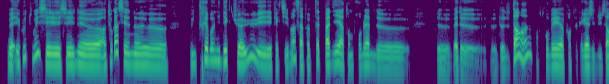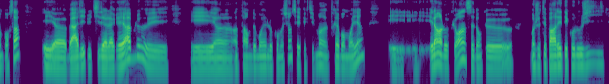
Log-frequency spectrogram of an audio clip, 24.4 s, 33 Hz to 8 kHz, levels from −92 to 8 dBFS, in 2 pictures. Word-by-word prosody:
Beh, 120 - +3
écoute 180 +9 -6
oui 240 +7 -1
c'est 120 - +2
c'est 120 +2 -1
une, 120 +2 -1
heu 110 -2 +3
en 105 - -1
tout 115 - -9
cas 260 - +4
c'est 140 - +1
une, 120 0 -5
heu, 115 -2 -1 0.5
une 120 +1 -10
très 170 +3 +2
bonne 160 0 -4
idée 150 0 0
que - - -29
tu 130 - 0
as 120 - +3
eue 165 0 -2
et 115 -2 +1
effectivement 110 - -5
ça 110 -11 -1
peut 110 - -7
peut-être - - -4
palier 125 +3 +5
à - - +5
ton 110 - -13
problème 115 +2 -2
de 95 -3 -8 0.7
de, - - -9
beh, - - 0
de - - -3
de 330 -2 -11
de - - -6
de 95 - -16
temps, 215 +1 +8
hein. - - -1 0.2
Pour 120 - -29
trouver, 110 0 -1
heu 105 - +4
pour 110 - -14
te - - -44
dégager 105 0 0
du 105 0 -17
temps 105 0 0
pour - - -8
ça - - +6 0.5
et 105 0 +2
heu, 95 -1 +4
ben - - +7
allier 100 +3 +5
l'utile 105 0 -2
à 100 - +6
l'agréable 105 - +5 0.2
et 95 -3 -5 0.5
et 95 0 -1
heu, 95 - -2 0.3
en 105 - -6
termes 100 0 -5
de 100 - -6
moyens 100 +1 -5
de - - -9
locomotion 100 - -6
c'est 195 - -2
effectivement 110 +1 -7
un 105 -2 -6
très 105 - -2
bon 100 0 -4
moyen 105 - -2 0.6
et 325 -2 -7
et 310 +2 -15
et - - +5
là - - +9
en - - +10
l'occurrence 105 +8 +1
donc, 100 +1 -6
heu, 95 -1 -1 0.4
moi 115 - -2
je 110 - -4
t'ai 110 +1 -6
parlé 110 +2 +6
d'écologie, 115 +3 -4
110 Hz, 205 wpm, -25 LUFS, 100-130 Hz, 0.7 s, en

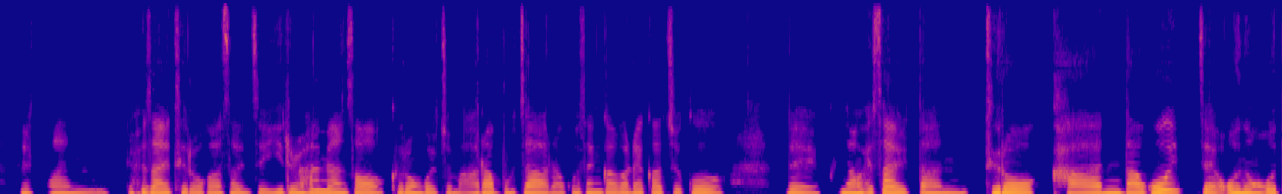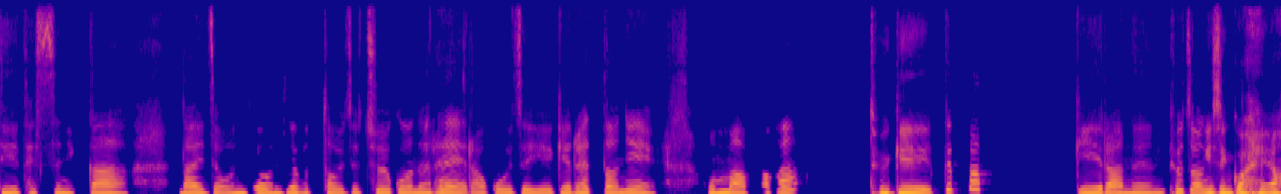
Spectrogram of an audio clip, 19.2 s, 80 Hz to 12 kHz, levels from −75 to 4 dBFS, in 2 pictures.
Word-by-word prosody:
일단 220 -2 -5 0.2
회사에 290 -3 +2
들어가서 220 +1 -3
인제 205 0 -6
'일을 235 +4 -1
하면서 285 -7 0
그런 225 0 -1
걸 220 -2 -2
좀 205 -1 -6
알아보자.'라고 215 0 -1
생각을 270 0 -2
해 - - 0
가지고 245 -6 -2 0.4
네 215 -4 -1
그냥 250 -1 +1
회사에 300 +1 +2
일단 210 -2 -2
들어간다고 245 +4 +3
"이제 335 -9 -2
어느 245 +2 +4
어디에 235 0 +1
됐으니까 230 +1 -2 0.4
나 230 0 +3
이제 220 0 -2
언제 215 +3 0
언제부터 250 -1 -1 0.2
출근을 310 -4 -1
해."라고 220 -9 0
이제 215 +1 -1
얘기를 260 +6 0
했더니 295 -5 0 0.4
엄마 260 +2 +4
아빠가 250 - -2 0.5
되게 250 -1 +5 1.1
뜻밖이라는 230 -6 +2
표정이신 330 -6 +3
거예요. 260 +1 +5
240 Hz, 310 characters per minute, -22 LUFS, 220-265 Hz, 1.1 s, 되게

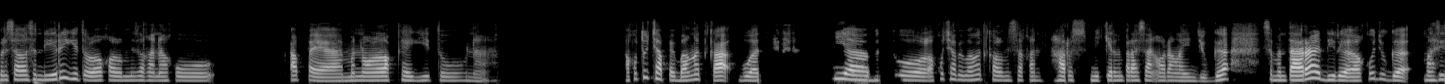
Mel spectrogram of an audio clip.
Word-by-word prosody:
bersalah 215 +1 0
sendiri 225 +4 -1
gitu 220 -5 -3
loh 190 - +3
kalau 190 -1 -1
misalkan 190 -1 -5
aku 185 0 -6 1.1
apa 210 0 -2
ya, 165 -1 +2
menolak 185 +1 +2
kayak 190 -2 -3 0.2
gitu. 180 -1 -10
Nah 155 - -10 1.4
aku - - -5
tuh - - -17
capek 240 -8 +1
banget, 190 +6 0
Kak, 190 0 +6
buat 180 -1 0 0.7
iya, 220 -6 +4
betul, 195 0 -2
aku 255 - -3
capek 240 -4 -5
banget 225 +3 -3
kalau 195 -2 -3
misalkan 190 -1 -8
harus 190 0 -1
mikirin 190 +1 -4
perasaan 190 0 -1
orang 180 -1 -2
lain 170 0 -5
juga, 165 +10 0 0.3
sementara 200 +6 +7
diri 205 -1 -1
aku 175 +9 +1
juga 200 -9 0 0.2
masih 200 +1 -3
195 Hz, 155 wpm, -23 LUFS, 185-210 Hz, 1.4 s, sementara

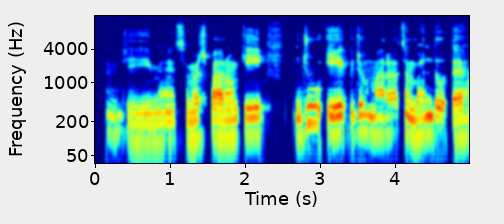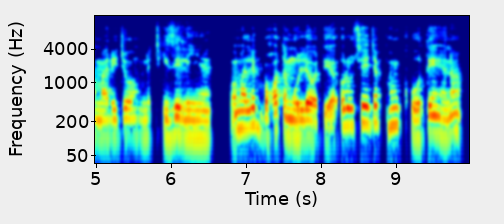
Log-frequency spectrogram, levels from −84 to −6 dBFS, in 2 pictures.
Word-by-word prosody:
जी, 105 -8 -9
मैं 100 +2 -6
समझ 100 +1 -3 0.2
पा 110 -1 +6
रहा 110 0 +1
हूँ 110 - -2
कि, 120 +1 +1 0.4
जो 190 +12 0
एक 125 +1 +4
जो 135 0 +1
हमारा 125 0 -1
संबंध 125 -1 0
होता 115 -3 +1
है, 110 - +3
हमारी 110 0 -3
जो 115 -1 -1
हमने 110 -1 -12
चीज़ें 115 +2 0
ली 110 -1 -2
हैं, 105 -1 -3 0.3
वो - - +1
हमारे 155 +1 +2
लिए 180 - +4
बहुत 135 +5 +1
अमूल्य 110 -2 +4
होती 105 -2 +3
है - - +3
और 175 +1 +3
उसे 175 +3 +4
जब 195 +1 +1
हम 175 +1 -1
खोते 110 +4 0
हैं 125 -3 0
ना, 140 +5 -2
115 Hz, 205 wpm, -25 LUFS, 110-130 Hz, 0.4 s, पा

